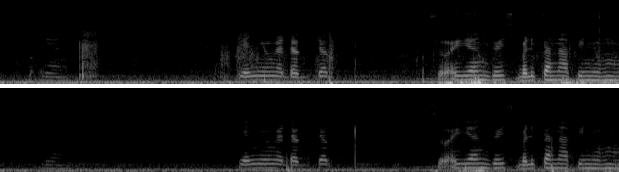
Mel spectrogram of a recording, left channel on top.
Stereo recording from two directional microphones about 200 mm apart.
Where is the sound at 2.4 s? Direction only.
5° right (ahead or behind).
